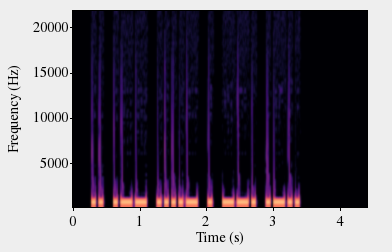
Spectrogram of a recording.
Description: Morse code, heard as a keyed tone, about 21 wpm, 700 Hz. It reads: IW4EGL
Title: DXCC-100 Call Signs - 6 Characters - 22wpm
